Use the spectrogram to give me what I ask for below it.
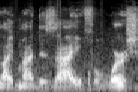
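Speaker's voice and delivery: ordinary delivery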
